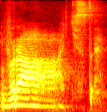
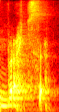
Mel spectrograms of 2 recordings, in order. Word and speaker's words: vrať se: And we take away the accent because we don't want to be saying vrať se. We want to say vrať se.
